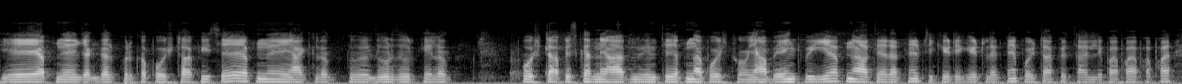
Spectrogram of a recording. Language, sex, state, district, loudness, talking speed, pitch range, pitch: Hindi, male, Chhattisgarh, Bastar, -18 LUFS, 195 wpm, 115-125 Hz, 115 Hz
